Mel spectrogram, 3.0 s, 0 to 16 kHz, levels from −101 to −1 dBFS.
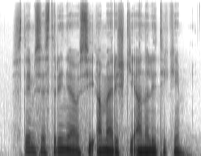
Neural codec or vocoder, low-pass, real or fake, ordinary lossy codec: vocoder, 44.1 kHz, 128 mel bands every 512 samples, BigVGAN v2; 14.4 kHz; fake; none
